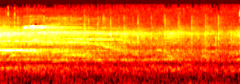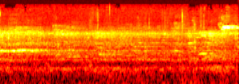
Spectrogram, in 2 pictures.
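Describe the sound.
A basketball bounces before a free throw in a high school boys' game, Columbia Central against Rossview, in the third quarter. A few dull, thudding dribbles sit under a constant murmur of crowd noise.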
